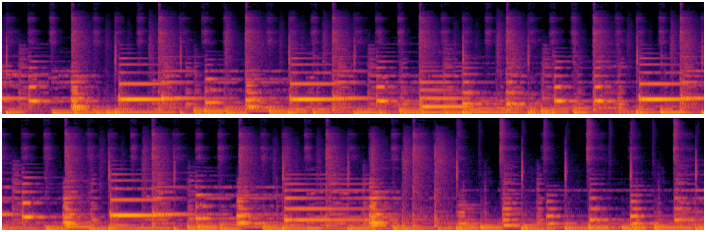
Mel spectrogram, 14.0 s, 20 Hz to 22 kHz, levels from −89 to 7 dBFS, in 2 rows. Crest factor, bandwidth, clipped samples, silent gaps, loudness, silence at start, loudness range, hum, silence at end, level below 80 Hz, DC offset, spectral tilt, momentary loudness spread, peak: 18 dB; over 20 kHz; under 0.1%; none; -20 LUFS; 0 s; 4 LU; none; 0 s; -30 dBFS; under 0.1%; -7 dB/octave; 8 LU; -2 dBFS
